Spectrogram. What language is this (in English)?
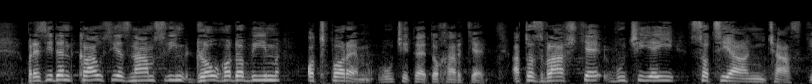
Czech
